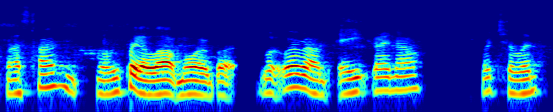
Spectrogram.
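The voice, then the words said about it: Voice sounding unwell. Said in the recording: “Excuse my voice, guys, too. I'm a little under the weather.”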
